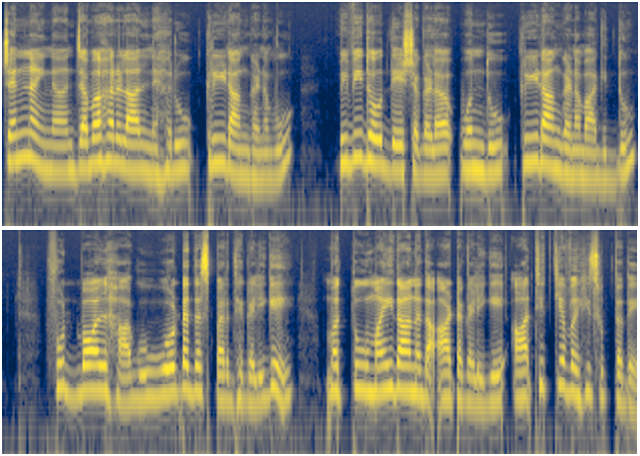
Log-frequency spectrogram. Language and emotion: Kannada, neutral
